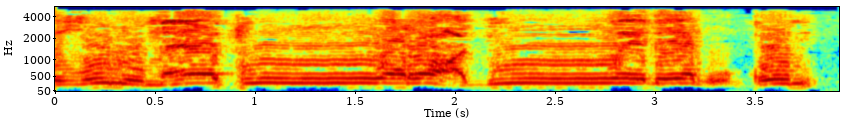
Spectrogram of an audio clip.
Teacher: ويجب تخليص باء برق مخافة اختلاطها بالراء والقاف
